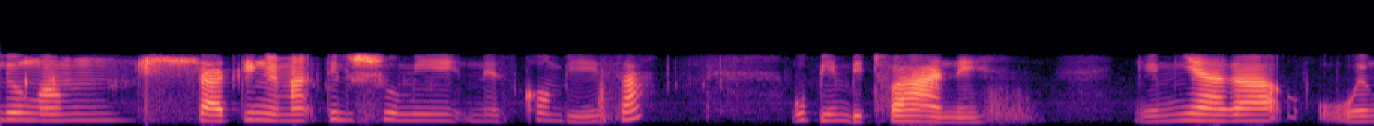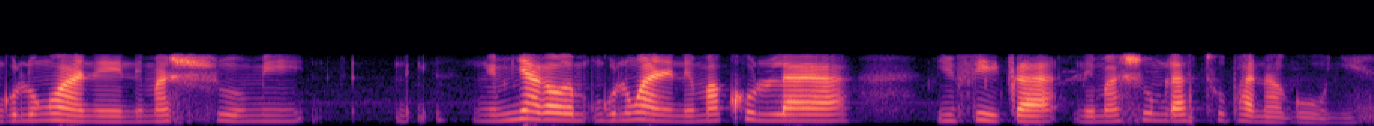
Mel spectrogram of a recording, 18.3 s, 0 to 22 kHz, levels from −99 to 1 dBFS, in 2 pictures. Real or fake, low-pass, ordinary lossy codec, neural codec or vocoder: real; 3.6 kHz; none; none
